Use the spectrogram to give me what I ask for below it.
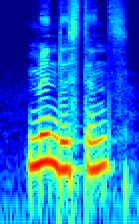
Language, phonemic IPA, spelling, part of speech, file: German, /ˈmɪndəstəns/, mindestens, adverb, De-mindestens.ogg
- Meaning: at least (at a lower limit)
